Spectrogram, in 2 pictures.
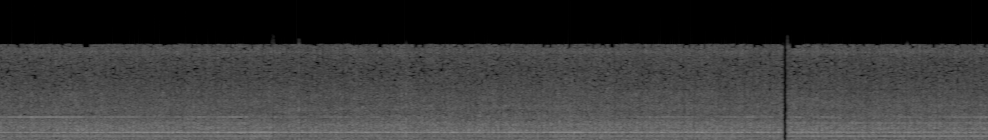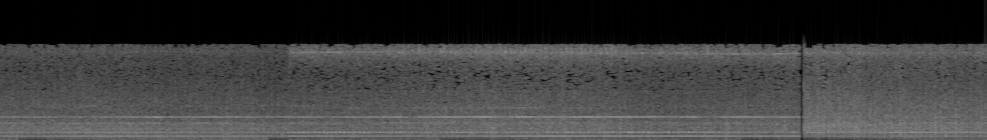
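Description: A helicopter's engine and rotor roar loudly and steadily from inside the cabin.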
